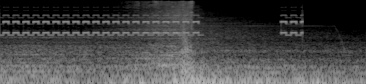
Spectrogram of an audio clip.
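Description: A mobile phone rings with a rapid electronic beeping ringtone, repeating in short bursts, then stopping and starting again briefly, over a constant broad background hiss.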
